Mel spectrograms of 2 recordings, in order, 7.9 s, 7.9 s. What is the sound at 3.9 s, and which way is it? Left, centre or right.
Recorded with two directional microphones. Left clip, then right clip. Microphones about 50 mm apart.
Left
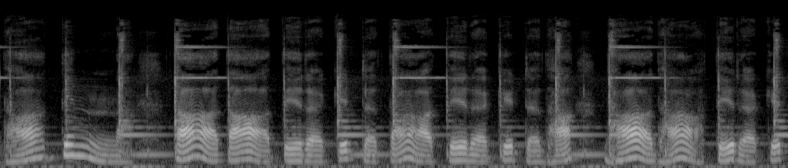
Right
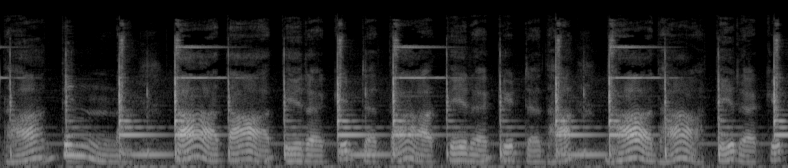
Mantra, right.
